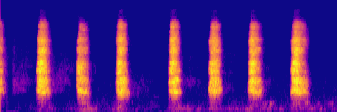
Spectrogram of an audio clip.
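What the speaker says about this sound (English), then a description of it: "Couple of those quick breaths here if you like," Seven short, sharp breaths in a steady rhythm, each a separate puff of air, close and clear against silence during seated chair yoga breath work.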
